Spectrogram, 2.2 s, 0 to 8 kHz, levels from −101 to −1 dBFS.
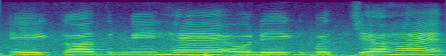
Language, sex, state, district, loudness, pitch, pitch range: Hindi, female, Haryana, Charkhi Dadri, -15 LUFS, 230 Hz, 230-240 Hz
